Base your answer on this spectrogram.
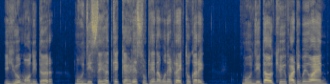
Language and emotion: Sindhi, surprised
